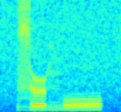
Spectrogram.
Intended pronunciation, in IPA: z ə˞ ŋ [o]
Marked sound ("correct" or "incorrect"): correct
